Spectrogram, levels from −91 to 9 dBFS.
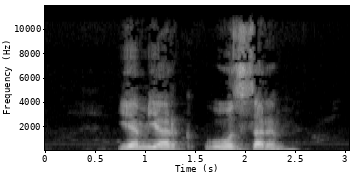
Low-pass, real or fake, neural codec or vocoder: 10.8 kHz; real; none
